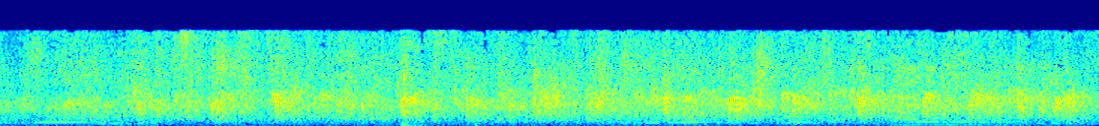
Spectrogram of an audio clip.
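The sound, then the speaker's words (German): A church audience claps hands during a bilingual worship service, a dense, continuous wash of clapping with voices rising over it and a few sharper, louder claps standing out. “Acclamons encore le Seigneur. Lass uns mit den Händen klatschen.”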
